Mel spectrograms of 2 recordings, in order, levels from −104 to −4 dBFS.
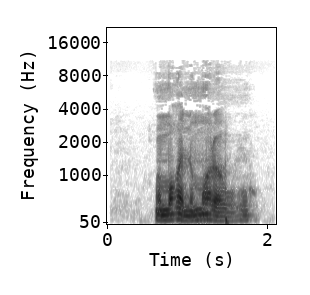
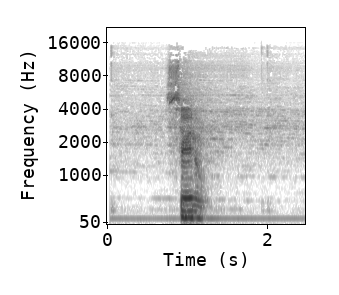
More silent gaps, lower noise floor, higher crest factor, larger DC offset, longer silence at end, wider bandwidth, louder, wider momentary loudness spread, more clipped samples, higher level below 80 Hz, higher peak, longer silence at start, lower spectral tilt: neither; first, -70 dBFS vs -61 dBFS; about the same, 18 dB vs 22 dB; neither; second, 0.3 s vs 1.1 s; second, 9 kHz vs 15.5 kHz; first, -21 LUFS vs -30 LUFS; second, 17 LU vs 26 LU; neither; first, -42 dBFS vs -72 dBFS; first, -4 dBFS vs -12 dBFS; second, 0.6 s vs 0.75 s; first, -9 dB/octave vs -4 dB/octave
